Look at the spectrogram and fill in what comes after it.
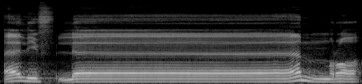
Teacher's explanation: Mim tu dimatikan dan terus masuk ra. Jangan alif lam ra, jangan lambat. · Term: izhar syafawi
